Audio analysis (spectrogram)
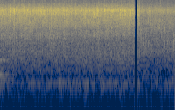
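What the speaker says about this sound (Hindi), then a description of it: "दरमियानी आंच पे हम इसको फ्राई करेंगे।" Chicken frying over medium heat gives a steady, loud sizzle with a fine crackling hiss throughout, broken once by a brief sharp click near the end.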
